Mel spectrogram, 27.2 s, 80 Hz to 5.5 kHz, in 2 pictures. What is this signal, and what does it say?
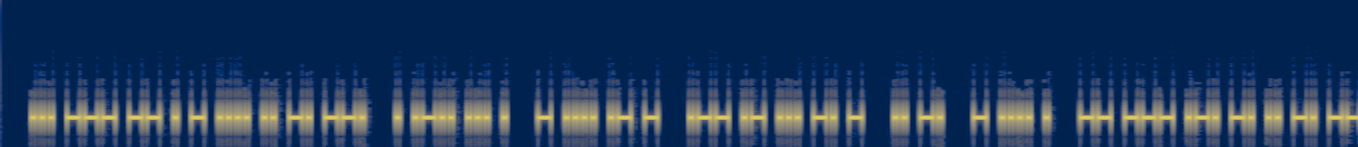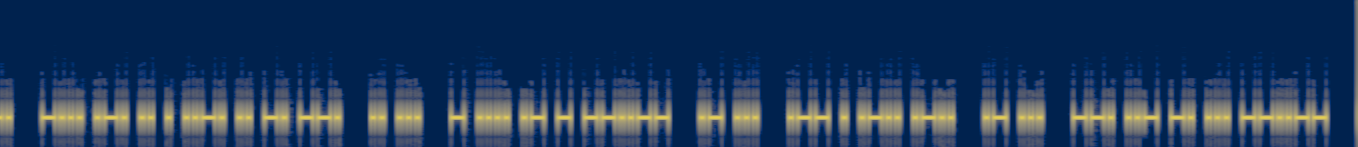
Morse code, heard as a keyed tone, about 27 wpm, 600 Hz. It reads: SOMETHING ELSE THAT WASNT IN THE MORNING BRIEFING IS THAT, AS WELL AS GUNS,
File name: Never 0027wpm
